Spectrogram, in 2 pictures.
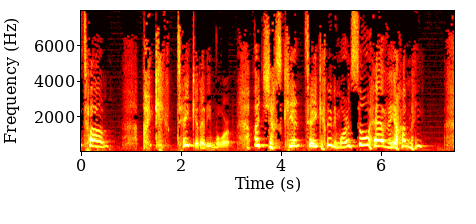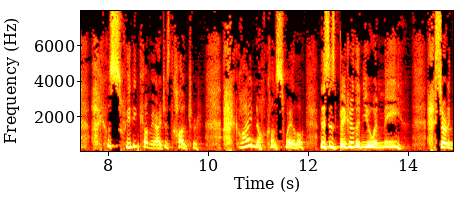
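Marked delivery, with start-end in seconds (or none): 0.0-6.8 higher, much softer, near tears; tearful plea. Retold or imitated. Consuelo telling the preacher she can't go on, tearfully. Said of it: "She starts crying". 8.0-13.9 comforting. Retold or imitated. Comforting the crying woman.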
